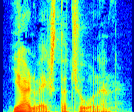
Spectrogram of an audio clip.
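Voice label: "Järnvägststationen", "Rautatieasema", Swedish, Finnish; OTAVA KONSERNI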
